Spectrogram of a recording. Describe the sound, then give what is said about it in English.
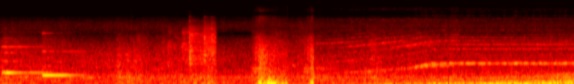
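Subway train doors closing, with a few sharp knocks and thuds in the middle of a steady hum, followed by a rising tonal whine. “next stop is Broadway. Stand clear of the closing doors,”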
